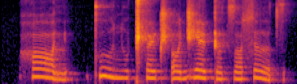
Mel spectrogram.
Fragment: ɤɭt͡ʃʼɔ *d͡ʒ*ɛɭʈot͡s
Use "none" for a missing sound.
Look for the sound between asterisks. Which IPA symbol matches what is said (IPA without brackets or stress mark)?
d͡ʒ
